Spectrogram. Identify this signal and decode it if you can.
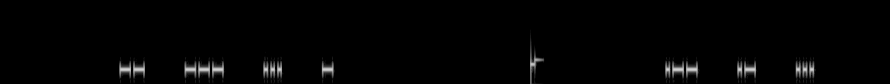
Morse code, heard as a keyed tone, about 36 wpm, spaced as for 16 wpm, 690 Hz. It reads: MOST WAS
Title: 4x Character Spacing - Top 100 Words - 35wpm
